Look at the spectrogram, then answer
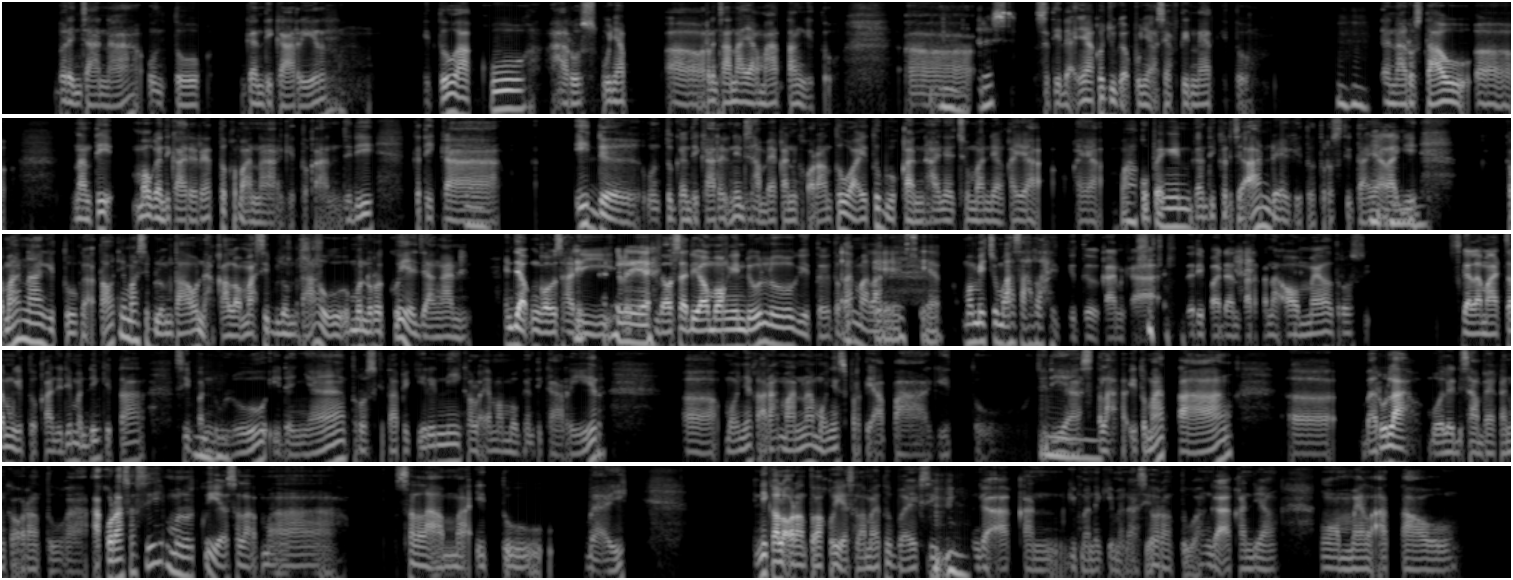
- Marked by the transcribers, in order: in English: "safety net"; tapping; chuckle; other background noise; chuckle; chuckle; laughing while speaking: "masalah"
- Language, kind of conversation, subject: Indonesian, podcast, Bagaimana cara menjelaskan kepada orang tua bahwa kamu perlu mengubah arah karier dan belajar ulang?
